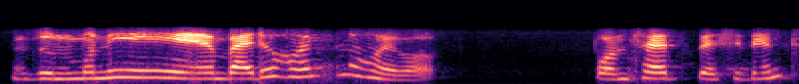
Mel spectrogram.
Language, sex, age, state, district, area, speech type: Assamese, female, 30-45, Assam, Majuli, urban, conversation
